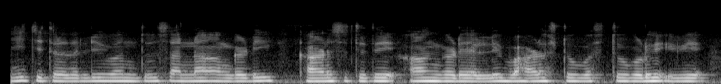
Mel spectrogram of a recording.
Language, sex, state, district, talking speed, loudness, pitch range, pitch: Kannada, male, Karnataka, Bidar, 85 wpm, -14 LUFS, 150-155 Hz, 155 Hz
